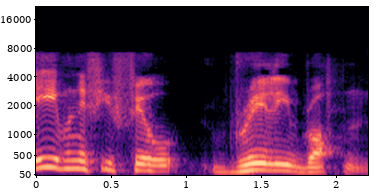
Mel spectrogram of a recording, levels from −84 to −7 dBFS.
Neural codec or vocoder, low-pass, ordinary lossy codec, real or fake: codec, 16 kHz, 0.8 kbps, ZipCodec; 7.2 kHz; MP3, 48 kbps; fake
